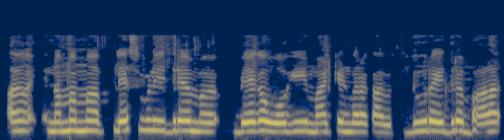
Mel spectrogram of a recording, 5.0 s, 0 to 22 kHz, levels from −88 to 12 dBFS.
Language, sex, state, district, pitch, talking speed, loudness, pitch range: Kannada, female, Karnataka, Bellary, 265 Hz, 130 wpm, -13 LUFS, 250-275 Hz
